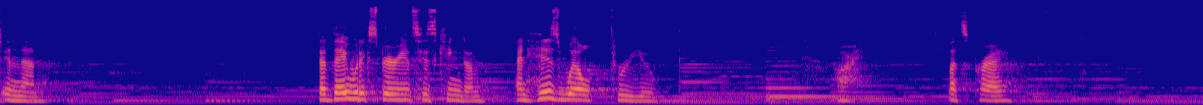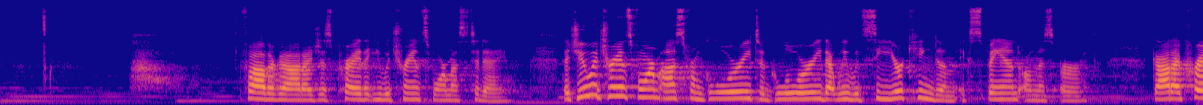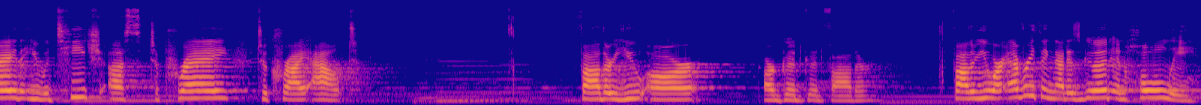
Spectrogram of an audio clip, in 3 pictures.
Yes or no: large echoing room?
yes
